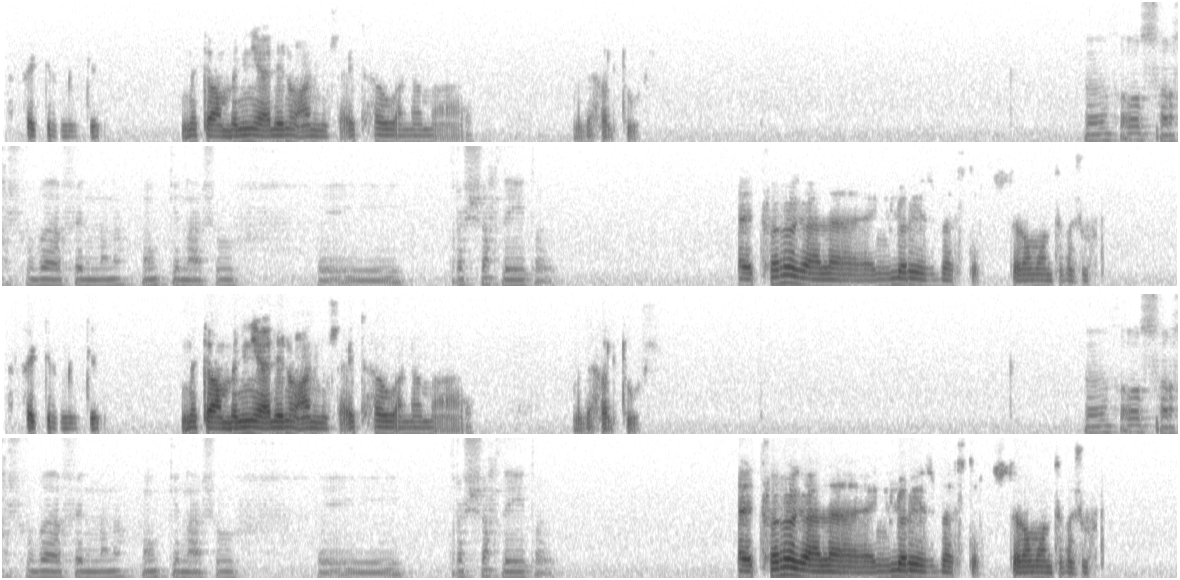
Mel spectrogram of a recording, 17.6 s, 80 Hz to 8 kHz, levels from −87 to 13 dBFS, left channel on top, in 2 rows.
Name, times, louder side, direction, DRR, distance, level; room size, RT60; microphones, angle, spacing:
voice 1, 0.2-0.6 1.3-3.5 4.3-4.8 14.3-17.1, right 6 dB, 60° right, 0.3 m, -24 dB
voice 2, 8.1-11.9 12.2-13.0, equal, 5° right, 2.0 m, -42 dB
head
